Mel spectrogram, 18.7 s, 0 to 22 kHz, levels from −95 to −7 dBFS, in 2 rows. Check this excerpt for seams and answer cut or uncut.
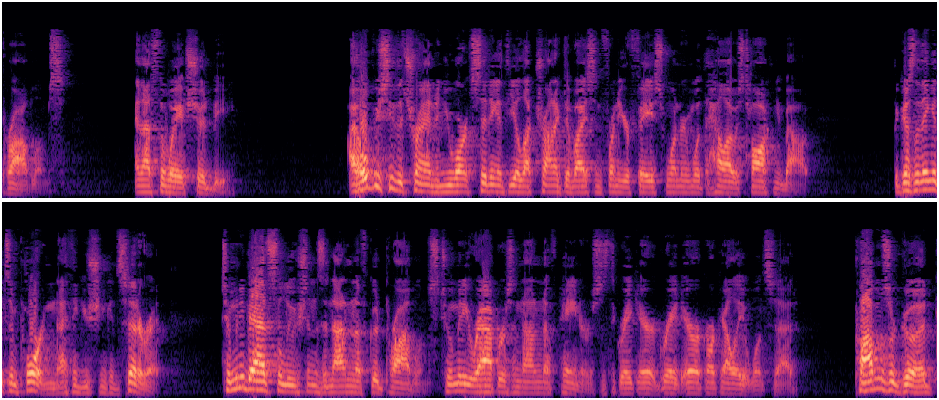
cut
